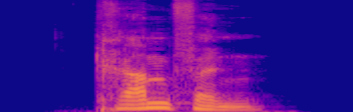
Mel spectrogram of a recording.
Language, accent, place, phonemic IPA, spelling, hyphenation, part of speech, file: German, Germany, Berlin, /ˈkʁamp͡fn̩/, krampfen, kramp‧fen, verb, De-krampfen.ogg
- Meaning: 1. to cramp, to seize, to have a seizure, to have convulsions 2. to clench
